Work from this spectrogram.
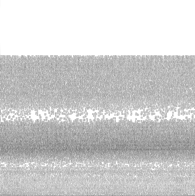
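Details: Kyoto cicadas during summer rain in Japan, producing a steady high-pitched electric buzz without breaks, with faint low background noise beneath.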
